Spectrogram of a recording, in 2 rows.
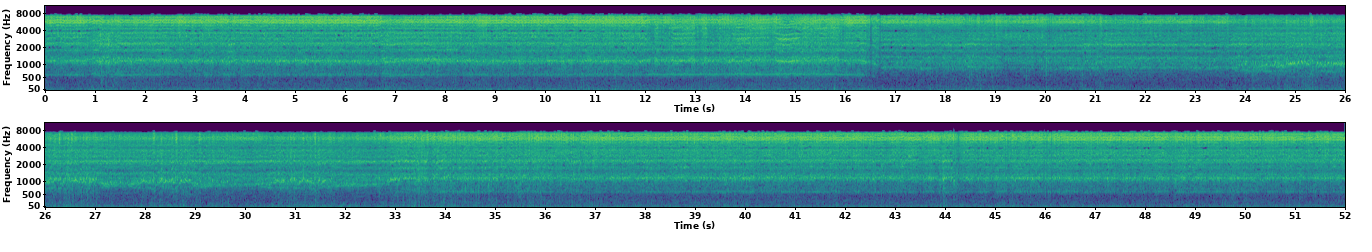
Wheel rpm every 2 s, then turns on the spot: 160, 160, 160, 160, 160, 160, 160, 160, 130, 120, 120, 110, 110, 110, 110, 110, 140, 160, 160, 160, 160, 160, 160, 160, 160, 160.
none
